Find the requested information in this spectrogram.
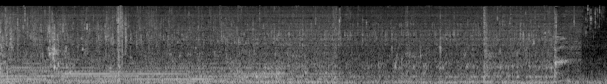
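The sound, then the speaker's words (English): Water scooped by the handful from a wash basin and splashed onto a face below deck on a boat: continuous trickling and splashing with several sharper splashes, steady in loudness, no talk. “Marcus cups handfuls of water from a wash basin over his face.”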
